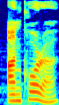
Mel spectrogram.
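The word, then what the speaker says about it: ancora: stress the second syllable Anora means again if you stress the first syllable Anora means anchor let's try this together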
